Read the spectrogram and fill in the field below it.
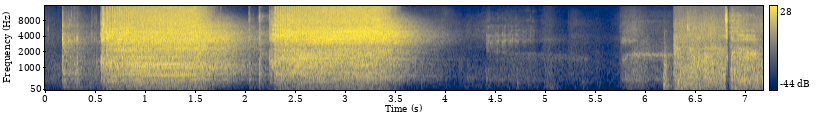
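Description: An automated sawmill power tool rattles a part on in two loud, harsh bursts that fade, followed by quieter clatter and a final burst starting up, with no speech.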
